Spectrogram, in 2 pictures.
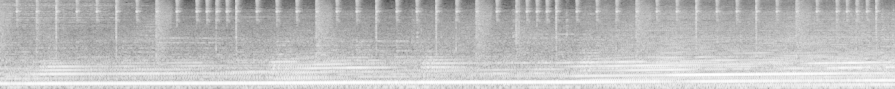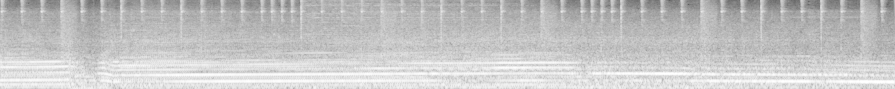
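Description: Renault Clio engine under hard acceleration on track, its pitch climbing steadily, with a quick gear change about ten seconds in, then climbing again before easing off near the end. Music with a steady beat plays underneath.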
